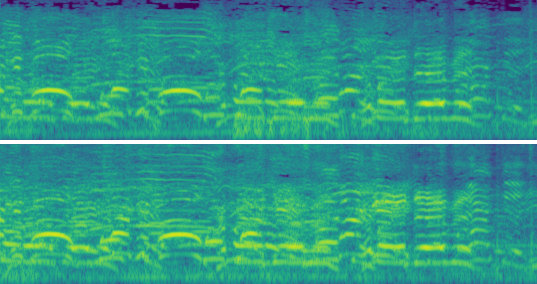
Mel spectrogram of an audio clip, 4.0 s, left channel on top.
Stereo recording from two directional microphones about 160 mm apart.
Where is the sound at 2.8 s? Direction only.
50° left (ahead or behind).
